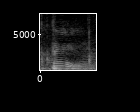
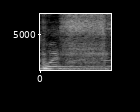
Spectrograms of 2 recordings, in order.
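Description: First: The word is shortened to po. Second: The word is said in full as pues. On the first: This is how people in the south say it. The speaker calls it right. "te decís, po" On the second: This is how people from the north say it. The speaker calls it wrong. "No puedes decir, pues"

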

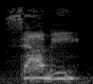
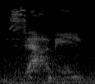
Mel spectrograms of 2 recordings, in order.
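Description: First: It is said a little louder. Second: It is said in a quiet whisper.

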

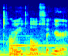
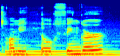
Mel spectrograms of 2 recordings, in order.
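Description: First: No N sound comes before the G. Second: An N sound comes before the G. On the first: The speaker calls it right. "it's actually Tommy Hilfiger, no N" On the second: The speaker calls it wrong. "now here I am saying it wrong"

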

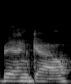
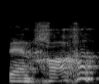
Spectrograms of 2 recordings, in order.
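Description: First: The name is said with an American pronunciation. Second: The name is said with a Dutch-like pronunciation. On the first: "I'm just gonna do it the American way" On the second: "if we were going to be really authentic, it would be something closer to"

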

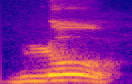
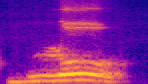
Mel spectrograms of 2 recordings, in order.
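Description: First: The vowel is a Portuguese 'o' sound. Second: The vowel is a Portuguese 'o' sound.

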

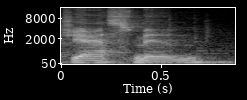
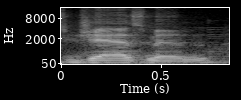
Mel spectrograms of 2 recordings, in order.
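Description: First: The middle consonant is a hissing s sound. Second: The middle consonant is a buzzing z sound. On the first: The speaker calls it wrong. "the second way sounds weird and wrong" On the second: The speaker calls it right. "it's Jasmine"

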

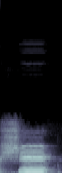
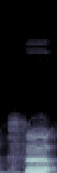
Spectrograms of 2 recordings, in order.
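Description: First: The syllable starts with a curled-tongue sh sound. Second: The syllable starts with a plain s sound. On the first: The speaker calls it right. "아니고 실" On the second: The speaker calls it wrong. "스 아니고"

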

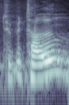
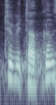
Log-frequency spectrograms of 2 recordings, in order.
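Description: First: The k before the suffix is softened. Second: The k before the suffix stays hard. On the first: The speaker calls it wrong. "Tübütakın şeklinde okumuyoruz sevgili arkadaşlar" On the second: The speaker calls it right. "Tübütakın şeklinde okuyoruz"

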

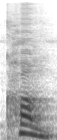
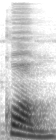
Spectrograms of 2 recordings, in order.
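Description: First: The first consonant has a strong puff of air. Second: The first consonant has no puff of air. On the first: The speaker calls it right. "যেটা সঠিক উচ্চারণ হচ্ছে খম" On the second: The speaker calls it wrong. "এই যে কম"

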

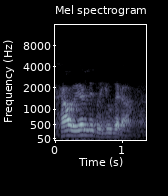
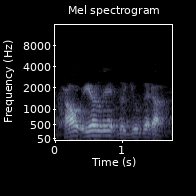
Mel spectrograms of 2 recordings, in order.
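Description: First: The words are said quickly and run together. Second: The words are said slowly and separately. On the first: This is how it sounds in natural speech. "Lo voy a leer corrido" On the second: It is easier for learners to understand. "Yo lo leo más despacio para que ustedes logren entenderlo"

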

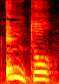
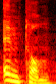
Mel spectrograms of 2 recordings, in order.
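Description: First: The word ends without any final m sound. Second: The word ends with an audible final m sound.

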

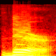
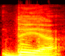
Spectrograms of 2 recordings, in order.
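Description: First: The word ends with an audible r sound. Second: The word ends without an r sound. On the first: "American ইংলিশে আপনি আর দিয়ে উচ্চারণ করতে পারবেন" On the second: "British ইংলিশে মূলত আর বাদ দিয়ে উচ্চারণ করতে হয়"

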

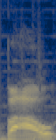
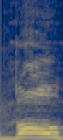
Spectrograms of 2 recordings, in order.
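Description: First: The vowel differs from the 'bow' in 'bowtie'. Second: The vowel matches the 'bow' in 'bowtie'. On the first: The speaker calls it wrong. "me refería a Bow todo el tiempo como Bow" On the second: The speaker calls it right. "es Bow porque es de... Bowtie"

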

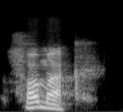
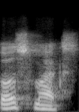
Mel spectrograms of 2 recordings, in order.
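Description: First: The name has no s sound before m. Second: The name has an s sound before m. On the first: The speaker calls it wrong. "FOMAK kararı diye ben telaffuz ediyorum. Yanlış telaffuz ediyor olabilirim" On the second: The speaker calls it right. "FOSMAK. Teşekkür ederim"

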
